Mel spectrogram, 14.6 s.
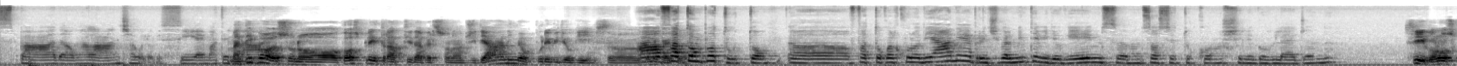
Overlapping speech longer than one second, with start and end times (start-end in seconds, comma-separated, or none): none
